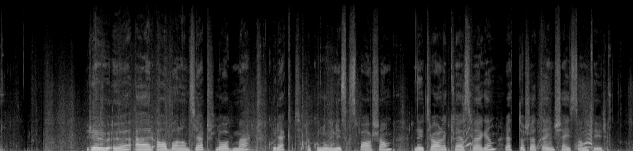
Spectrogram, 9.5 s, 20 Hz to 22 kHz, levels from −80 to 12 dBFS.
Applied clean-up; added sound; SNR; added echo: none; Zipper (clothing); 16 dB; none.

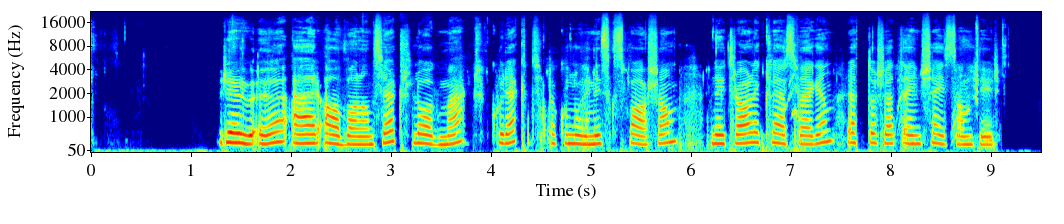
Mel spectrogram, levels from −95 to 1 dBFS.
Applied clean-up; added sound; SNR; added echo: neural mask model Resemble Enhance denoiser.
